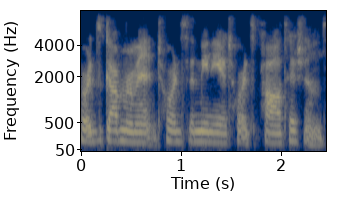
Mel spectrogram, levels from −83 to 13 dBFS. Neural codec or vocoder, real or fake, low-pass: none; real; 7.2 kHz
